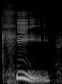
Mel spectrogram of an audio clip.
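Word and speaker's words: quay: the word spelled quu a y is usually pronounced key it came into English in the 1300s uh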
